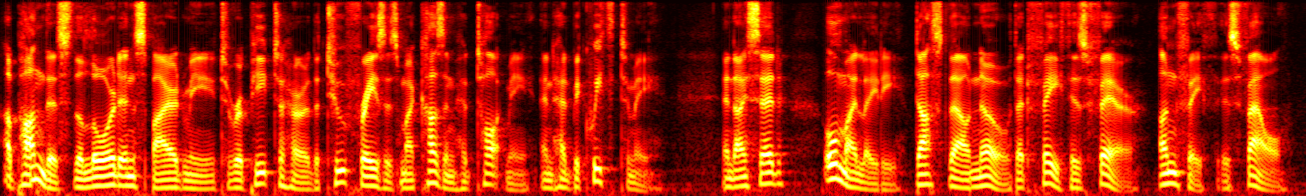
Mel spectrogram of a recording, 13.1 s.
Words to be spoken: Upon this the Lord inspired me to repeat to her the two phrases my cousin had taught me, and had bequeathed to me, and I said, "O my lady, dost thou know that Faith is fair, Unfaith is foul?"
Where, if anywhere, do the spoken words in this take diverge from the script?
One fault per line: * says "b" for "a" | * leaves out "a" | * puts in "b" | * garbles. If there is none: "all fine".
all fine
